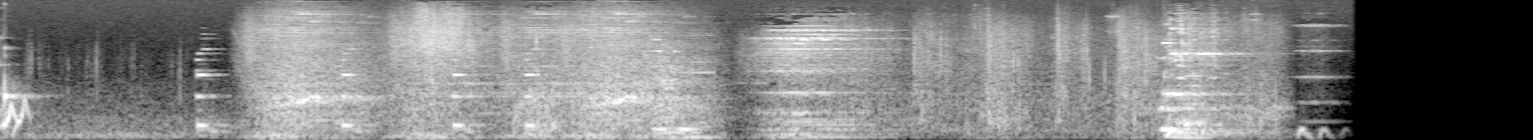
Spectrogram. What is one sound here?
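A sword swings and strikes with loud combat effects.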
